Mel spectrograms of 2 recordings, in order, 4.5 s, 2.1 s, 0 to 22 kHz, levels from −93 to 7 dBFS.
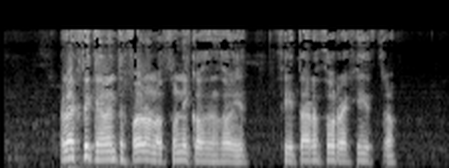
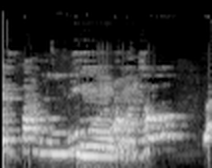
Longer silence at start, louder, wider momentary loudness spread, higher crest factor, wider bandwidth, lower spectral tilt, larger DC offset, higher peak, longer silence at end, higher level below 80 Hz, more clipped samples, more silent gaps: first, 0.6 s vs 0 s; second, -16 LUFS vs -13 LUFS; first, 14 LU vs 6 LU; about the same, 16 dB vs 12 dB; first, 11.5 kHz vs 7.4 kHz; second, -4 dB/octave vs -6.5 dB/octave; neither; about the same, -2 dBFS vs -2 dBFS; first, 0.55 s vs 0 s; second, -62 dBFS vs -54 dBFS; neither; neither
